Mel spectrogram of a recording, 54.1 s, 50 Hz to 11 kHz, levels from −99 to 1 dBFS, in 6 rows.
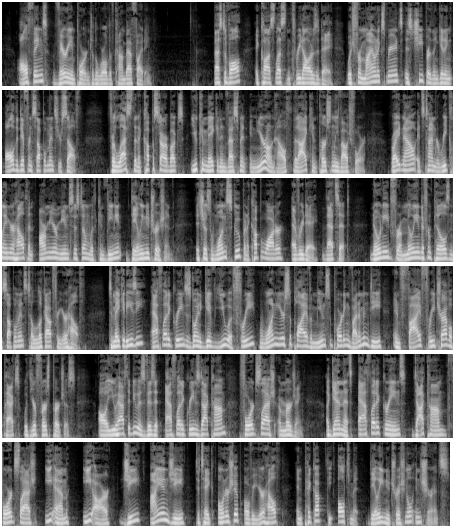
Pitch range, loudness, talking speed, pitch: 125-160 Hz, -17 LUFS, 190 wpm, 140 Hz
